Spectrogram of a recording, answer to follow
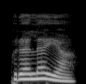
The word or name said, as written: ಪ್ರಲಯ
